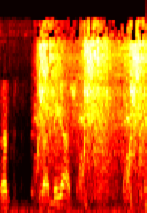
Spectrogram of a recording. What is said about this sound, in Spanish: demos un latigazo al gurú, perdón.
